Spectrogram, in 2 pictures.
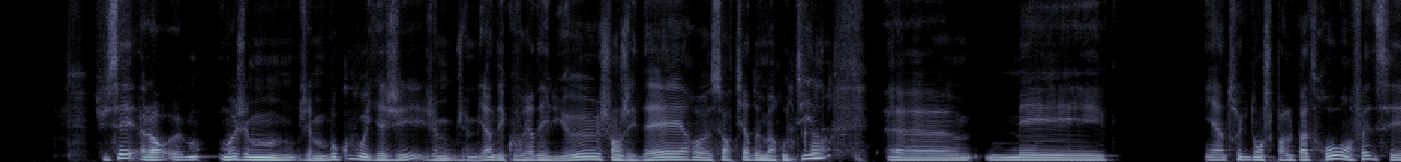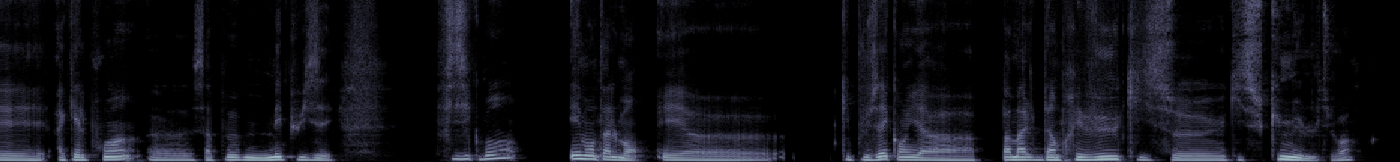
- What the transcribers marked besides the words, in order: other background noise; drawn out: "mais"; drawn out: "heu"; tapping
- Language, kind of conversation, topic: French, advice, Comment gérer la fatigue et les imprévus en voyage ?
